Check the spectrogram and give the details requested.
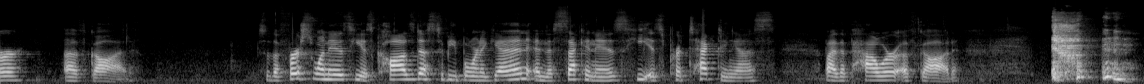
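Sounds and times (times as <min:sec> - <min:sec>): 
speech: 0:00.0 - 0:01.4, 0:02.6 - 0:09.7
person coughing: 0:10.5 - 0:11.4.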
